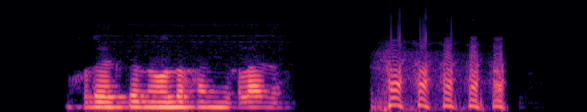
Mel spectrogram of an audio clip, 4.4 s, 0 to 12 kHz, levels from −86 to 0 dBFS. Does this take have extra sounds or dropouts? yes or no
yes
